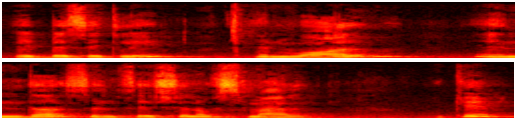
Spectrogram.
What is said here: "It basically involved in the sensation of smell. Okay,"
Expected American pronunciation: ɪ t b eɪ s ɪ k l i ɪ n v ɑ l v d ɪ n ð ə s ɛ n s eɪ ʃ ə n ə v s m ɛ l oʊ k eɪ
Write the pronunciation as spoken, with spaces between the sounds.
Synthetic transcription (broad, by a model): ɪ t b eɪ s ɪ k l i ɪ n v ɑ l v ɪ n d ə s ɛ n s eɪ ʃ ə n ə v s m ɛ l oʊ k eɪ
